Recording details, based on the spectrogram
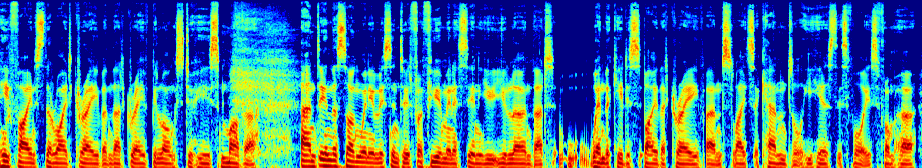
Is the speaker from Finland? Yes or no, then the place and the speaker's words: yes; Finland; moved away as an adult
